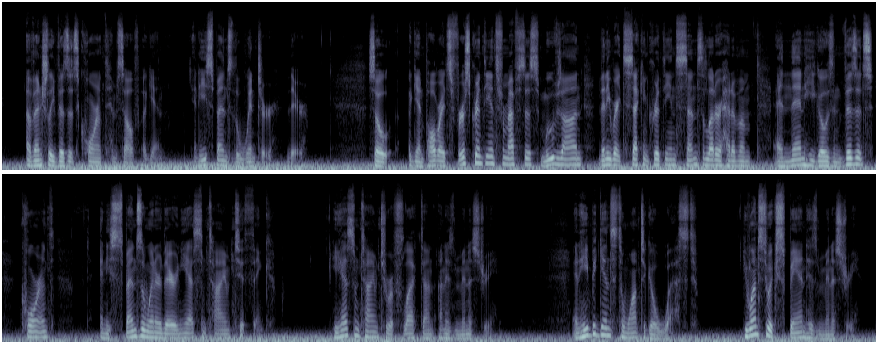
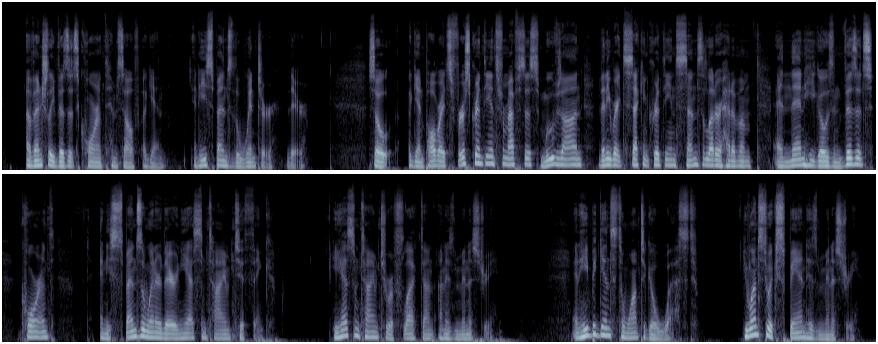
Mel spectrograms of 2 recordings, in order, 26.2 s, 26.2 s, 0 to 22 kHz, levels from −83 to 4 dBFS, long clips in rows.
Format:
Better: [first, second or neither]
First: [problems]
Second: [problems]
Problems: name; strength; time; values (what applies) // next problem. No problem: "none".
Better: second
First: low rumble; faint; throughout; 20 dB below the speech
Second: none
